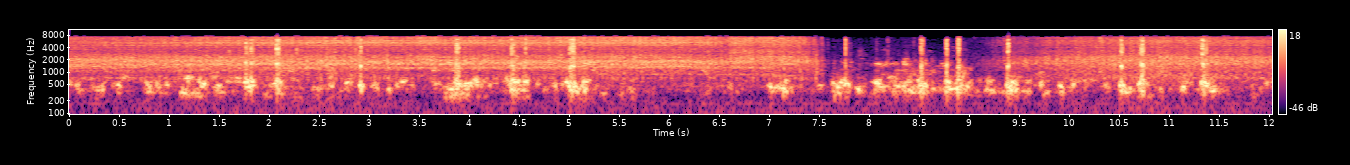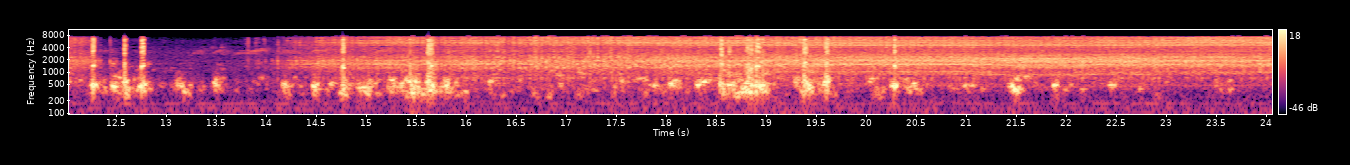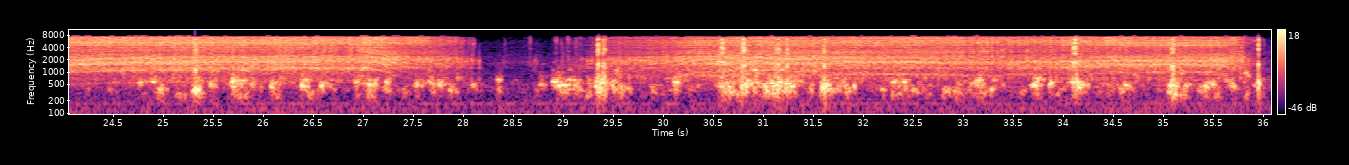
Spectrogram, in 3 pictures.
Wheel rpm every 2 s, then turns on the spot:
90, 100, 110, 90, 10, 80, 20, 60, 110, 120, 120, 120, 140, 140, 20, 110, 110, 110.
none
